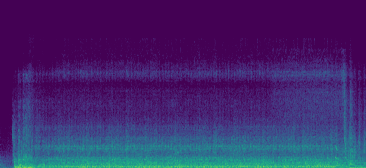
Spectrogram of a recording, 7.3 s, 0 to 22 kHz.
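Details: 1912 Seagrave fire engine's Wisconsin T-head engine, first run in unknown years, after a failed condenser was replaced; run only briefly with no coolant and about 7 gallons of oil: catches right away and settles into a steady, even chugging run without misfires.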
